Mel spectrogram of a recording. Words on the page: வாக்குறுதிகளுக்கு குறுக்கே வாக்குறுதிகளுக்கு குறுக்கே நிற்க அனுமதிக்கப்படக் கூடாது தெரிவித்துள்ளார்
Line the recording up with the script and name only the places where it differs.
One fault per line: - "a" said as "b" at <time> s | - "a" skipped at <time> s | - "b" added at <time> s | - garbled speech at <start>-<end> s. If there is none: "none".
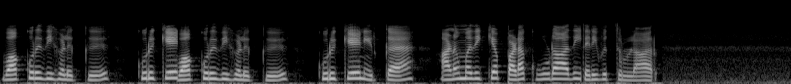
none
